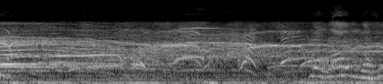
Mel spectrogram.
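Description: A crowd of riders, many of them children, screams and whoops on the Toucan Tours ride at Fantasy Island amusement park, a dense and steady wall of shrill voices that stays loud the whole time.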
